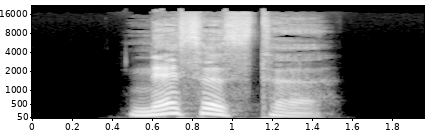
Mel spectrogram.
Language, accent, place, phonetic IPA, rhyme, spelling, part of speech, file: German, Germany, Berlin, [ˈnɛsəstə], -ɛsəstə, nässeste, adjective, De-nässeste.ogg
- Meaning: inflection of nass: 1. strong/mixed nominative/accusative feminine singular superlative degree 2. strong nominative/accusative plural superlative degree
